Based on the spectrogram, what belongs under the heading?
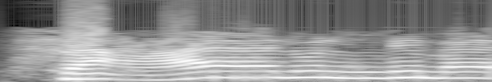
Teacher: يعني تنوين معانا فعال اهو، مش التنوين اهو، ما ده تنوين فعال وبعده لام، يحصل ادغام. ادغام كامل بدون غنة. وننطق مع بعض الكلمة دي، فعال لما، شوف، فعال لما يريد، شوف، فعال لما، ما فيش غنة.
